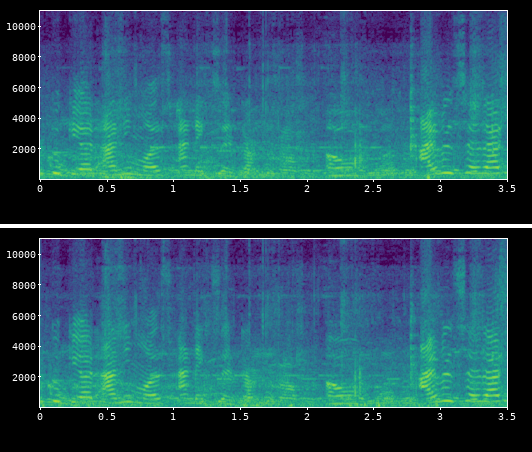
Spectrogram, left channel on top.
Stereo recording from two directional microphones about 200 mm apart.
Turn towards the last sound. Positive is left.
turn(degrees=-5)  # may be behind; listen again after turning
